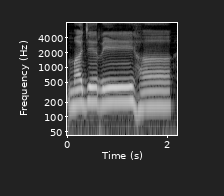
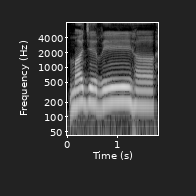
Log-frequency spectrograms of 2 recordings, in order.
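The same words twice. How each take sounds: Both takes have the same delivery.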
